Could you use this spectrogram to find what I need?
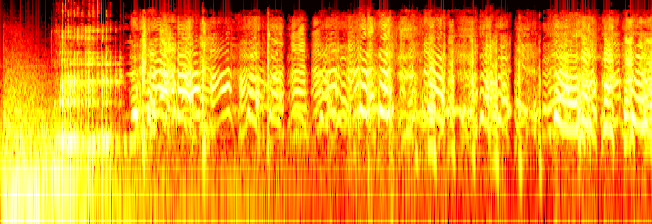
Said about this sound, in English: Peter punts it, and it lands in Cubby's mouth. Swallowing it, he burps out a few paper scraps.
